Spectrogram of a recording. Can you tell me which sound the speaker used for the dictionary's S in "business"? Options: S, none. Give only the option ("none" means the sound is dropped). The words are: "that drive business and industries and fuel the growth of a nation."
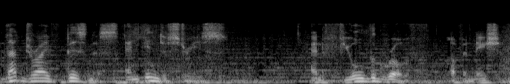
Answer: S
